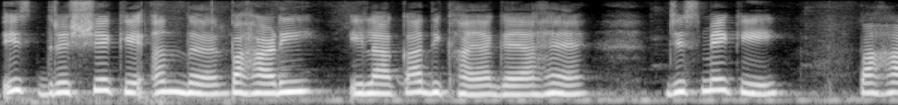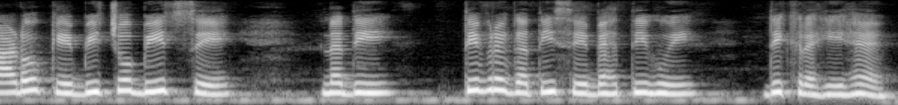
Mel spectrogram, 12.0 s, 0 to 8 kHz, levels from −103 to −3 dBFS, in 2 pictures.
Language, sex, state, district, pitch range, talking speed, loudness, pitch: Hindi, female, Bihar, Begusarai, 215-260 Hz, 120 wpm, -14 LUFS, 240 Hz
